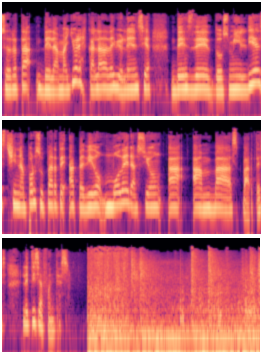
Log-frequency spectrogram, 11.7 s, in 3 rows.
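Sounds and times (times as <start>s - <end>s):
speech: 0.0s - 8.9s
North Korean artillery missile roaring: 9.1s - 11.6s.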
